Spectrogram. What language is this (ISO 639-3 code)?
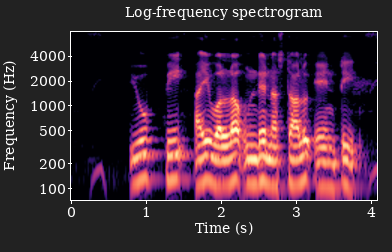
tel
